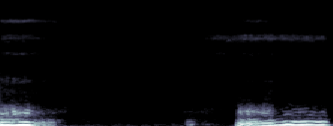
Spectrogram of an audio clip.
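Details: Rescue dog asleep, snoring with a low rumbling snore at the start, a near-silent gap, then a longer rough snore lasting over a second near the end.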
